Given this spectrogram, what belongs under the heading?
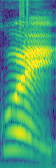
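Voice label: "gui", fourth tone, Mandarin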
